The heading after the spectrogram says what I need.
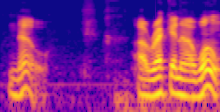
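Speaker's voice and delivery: slow, drawled American cowboy talk. Retelling his reply to an annoyed player, talking like an american cowboy. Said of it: "I was talking like American Cowboy".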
